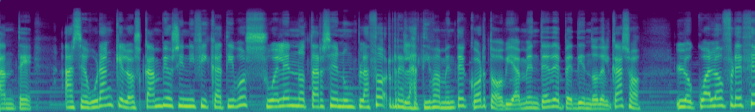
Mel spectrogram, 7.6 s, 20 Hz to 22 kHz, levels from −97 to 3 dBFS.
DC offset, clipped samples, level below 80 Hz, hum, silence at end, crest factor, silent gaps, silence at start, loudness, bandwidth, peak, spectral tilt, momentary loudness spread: under 0.1%; under 0.1%; -52 dBFS; none; 0 s; 14 dB; none; 0 s; -18 LUFS; 13.5 kHz; -4 dBFS; -5 dB/octave; 5 LU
